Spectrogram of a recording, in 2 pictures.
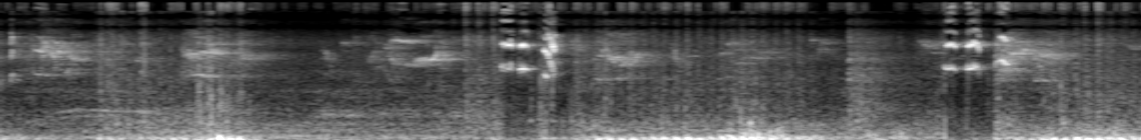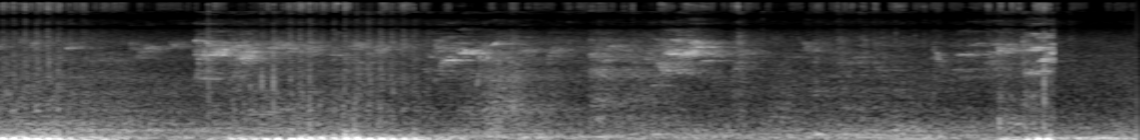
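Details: Lovebirds chirping as a colony, a lure for silent birds: high chirps and squeaks in waves, with repeated bursts of wing flapping and low thumping noise throughout.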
